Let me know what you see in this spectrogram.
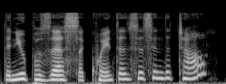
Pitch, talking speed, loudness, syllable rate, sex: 245 Hz, 185 wpm, -16 LUFS, 5.7 syllables/s, female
